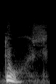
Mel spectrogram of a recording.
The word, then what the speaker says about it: thug: Se llaman los Tugs, que se escribe T-H-U-G.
